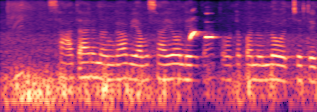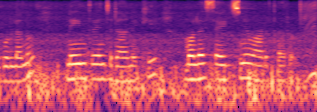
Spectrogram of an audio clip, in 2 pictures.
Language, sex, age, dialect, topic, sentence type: Telugu, female, 18-24, Central/Coastal, agriculture, statement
